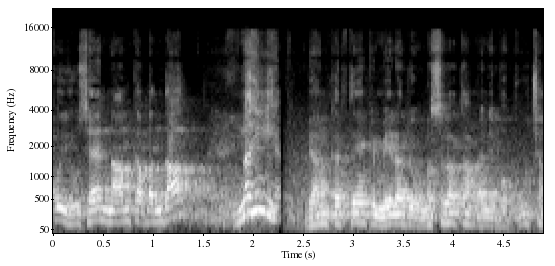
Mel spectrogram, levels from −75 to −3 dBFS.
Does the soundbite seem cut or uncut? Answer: cut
